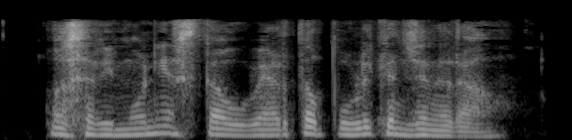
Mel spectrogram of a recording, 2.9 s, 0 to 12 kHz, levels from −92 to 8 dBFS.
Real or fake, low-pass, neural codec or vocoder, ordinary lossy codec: fake; 7.2 kHz; codec, 16 kHz, 8 kbps, FunCodec, trained on LibriTTS, 25 frames a second; AAC, 32 kbps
